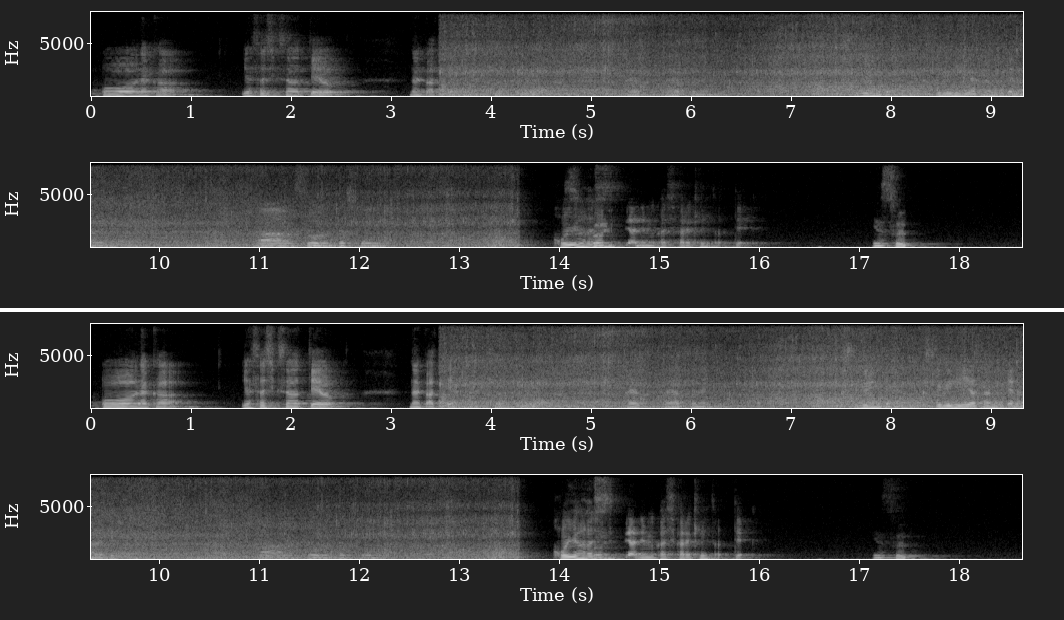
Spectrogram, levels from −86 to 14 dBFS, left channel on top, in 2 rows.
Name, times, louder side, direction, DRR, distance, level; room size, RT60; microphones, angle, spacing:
voice 1, 0.1-1.1 1.5-2.5 3.2-4.3 5.3-6.4 7.5-9.8 13.9-15.9, right 3 dB, 60° right, 0.6 m, -26 dB
Waves surf, 3.5-13.6, right 1 dB, 5° right, 0.4 m, -30 dB
voice 2, 10.9-12.4 14.3-14.6 17.1-17.5, left 6 dB, 75° left, 0.3 m, -26 dB
10.0 x 9.4 x 5.8 m
head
